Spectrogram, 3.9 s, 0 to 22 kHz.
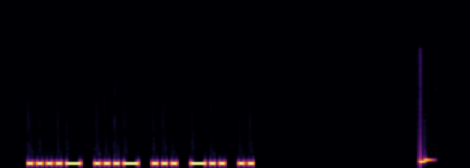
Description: Morse code, heard as a keyed tone, about 30 wpm, 700 Hz. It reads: 4VSDI
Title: Five Challenging Letter-Number Combinations 30wpm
